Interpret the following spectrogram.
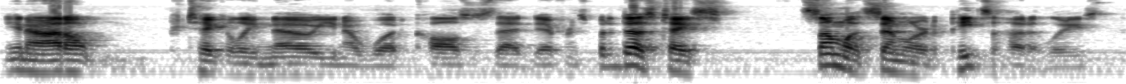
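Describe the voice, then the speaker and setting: A man's voice: on the low side, lively intonation, fast talker, pushed and bright. A young man casually reviewing a pizza on camera, rambling with lots of fillers and dry self-mocking asides. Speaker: food reviewer. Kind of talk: casual food review vlog.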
